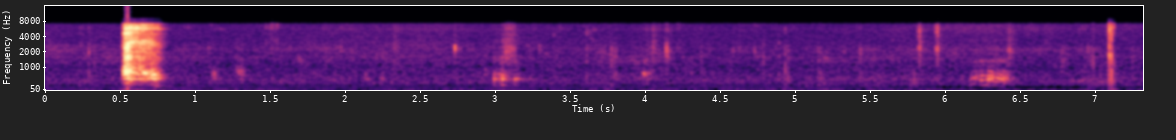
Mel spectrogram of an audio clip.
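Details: Sneezing cat: a single sharp, explosive burst, then faint small noises, one sneeze.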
